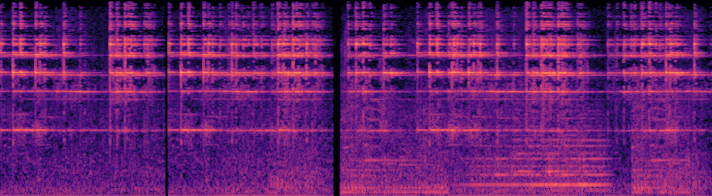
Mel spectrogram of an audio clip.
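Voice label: sound of street vendor calling selling ice cream; Tieng rao ban kem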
